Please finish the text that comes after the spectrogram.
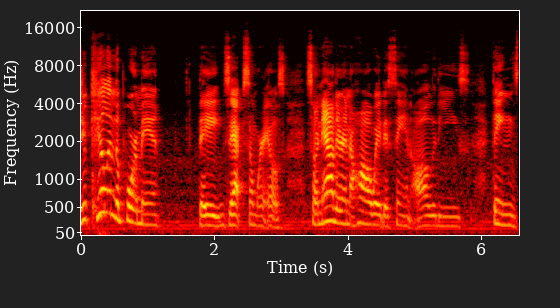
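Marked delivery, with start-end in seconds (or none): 0.0-1.2 higher-pitched mock outcry; retold cry of alarm; retold scream. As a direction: cry out in protest, not at full force. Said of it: "as soon as he screams".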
